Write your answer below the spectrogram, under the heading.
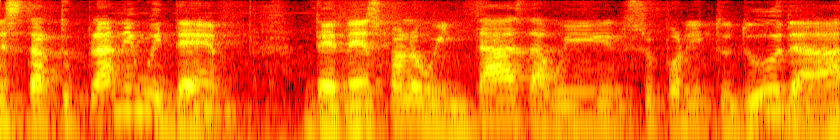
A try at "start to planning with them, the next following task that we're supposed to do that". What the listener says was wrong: Now hold on, what's happening right now is everything is going very fast, so there's nothing that's long. There's nothing that's long, okay? So you have to make sure you throw in long syllables and not just go really fast.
